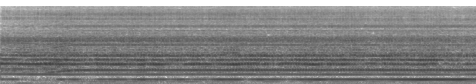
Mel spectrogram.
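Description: Celestron CGX mount's declination drive motor and gearing slewing steadily, a constant whine with a squeak. The squeak comes only when the axis is driven in this one direction, and the owner cannot tell which adjustment screws would cure it.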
